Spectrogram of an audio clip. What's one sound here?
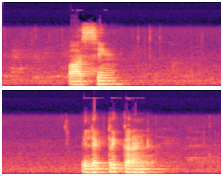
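A young man speaks in short phrases close to a microphone, explaining calmly.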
